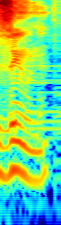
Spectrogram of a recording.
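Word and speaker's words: Zune: the makers of the Zoom device that you're holding right in your hand. That zoo rhymes with dune.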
